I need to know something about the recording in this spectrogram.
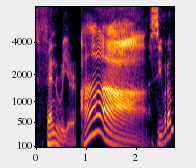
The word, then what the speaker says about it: Fenrir: We got YouTube pronunciation lady says Fenrir.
